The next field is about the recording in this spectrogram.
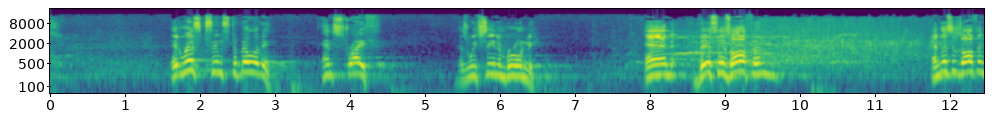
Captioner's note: applause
